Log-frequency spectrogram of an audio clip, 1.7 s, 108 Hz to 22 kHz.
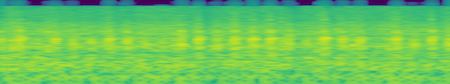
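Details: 2003 BMW E46 at idle: sharp, rapid, regular clicking knock over a thin, slightly rough idle from the front of the engine. Owner suspects the water pump, which leaks slightly; new spark plugs didn't fix the rough idle.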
